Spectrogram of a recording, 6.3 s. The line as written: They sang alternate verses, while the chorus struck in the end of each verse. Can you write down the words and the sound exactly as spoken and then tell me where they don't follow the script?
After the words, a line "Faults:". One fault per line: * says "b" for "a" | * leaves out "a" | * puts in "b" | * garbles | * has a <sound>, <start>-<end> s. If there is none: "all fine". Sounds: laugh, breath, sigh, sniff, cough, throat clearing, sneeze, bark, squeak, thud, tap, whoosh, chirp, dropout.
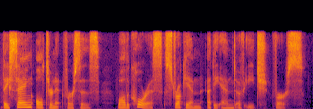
They sang alternate verses, while the chorus struck in at the end of each verse.
Faults:
* puts in "at"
